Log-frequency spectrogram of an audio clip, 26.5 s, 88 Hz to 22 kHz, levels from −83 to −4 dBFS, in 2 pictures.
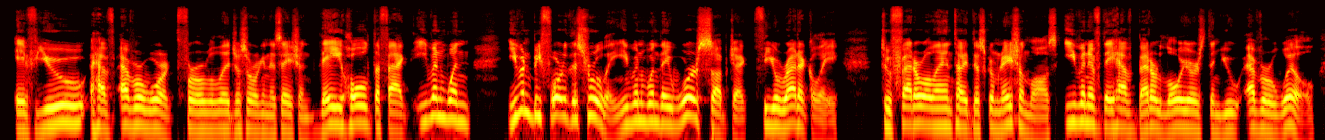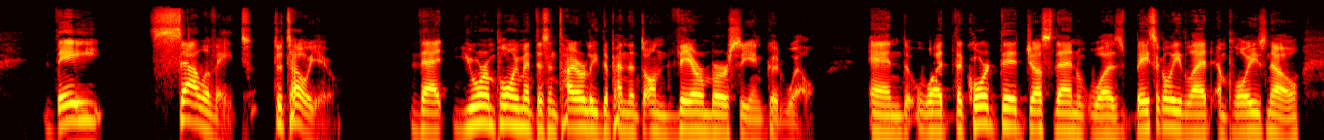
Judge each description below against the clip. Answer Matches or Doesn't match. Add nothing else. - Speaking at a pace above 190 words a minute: Doesn't match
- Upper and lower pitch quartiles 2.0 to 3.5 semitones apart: Doesn't match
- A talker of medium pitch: Matches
